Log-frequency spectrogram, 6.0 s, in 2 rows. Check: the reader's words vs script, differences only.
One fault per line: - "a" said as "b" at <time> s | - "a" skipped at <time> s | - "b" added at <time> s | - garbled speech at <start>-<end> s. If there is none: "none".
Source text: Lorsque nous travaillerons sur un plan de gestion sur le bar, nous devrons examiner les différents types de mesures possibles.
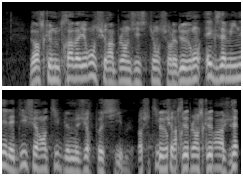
- "bar nous" skipped at 2.2 s
- garbled speech at 4.7-6.0 s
